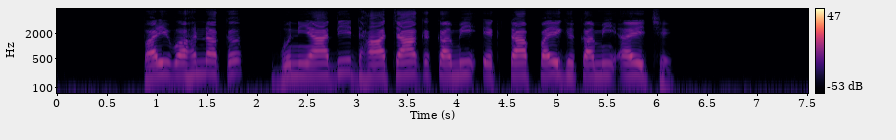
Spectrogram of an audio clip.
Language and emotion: Maithili, neutral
